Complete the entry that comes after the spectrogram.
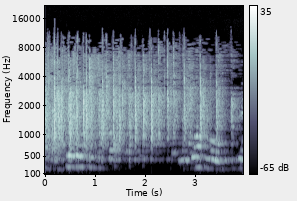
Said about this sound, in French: On va quand même applaudir.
